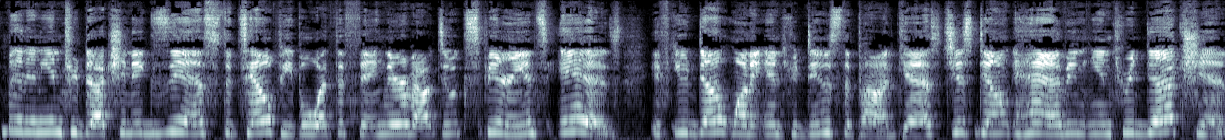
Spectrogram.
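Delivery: mock high, whiny nagging complaint at its absolute worst. Speaker mimics the person they are talking to, imitating someone at their whiniest. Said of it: "my impression of you at your absolute whiniest".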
